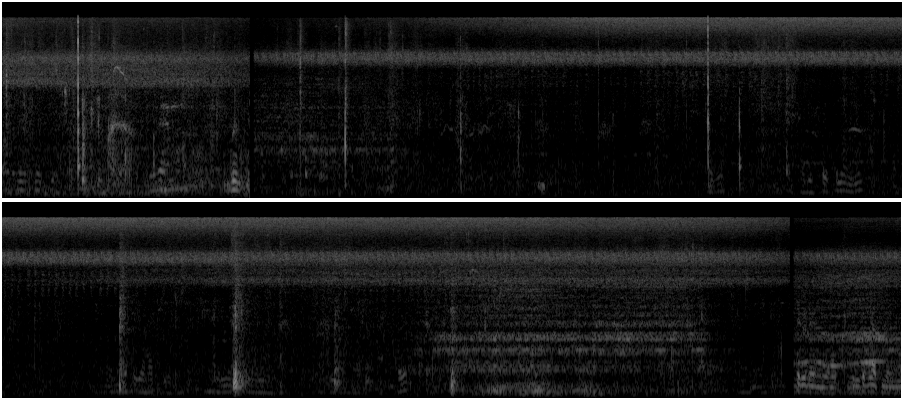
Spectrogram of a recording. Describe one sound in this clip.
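Leaves rustle as a large animal brushes past.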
